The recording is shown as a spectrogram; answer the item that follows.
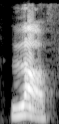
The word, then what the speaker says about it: laugh: লাফ। লাফ শব্দটির শেষে কিন্তু এ ইউ জিএইচ প্যাটার্ন ফলো করছে। যার কারণে জিএইচ এর উচ্চারণ ফ হয়।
